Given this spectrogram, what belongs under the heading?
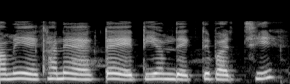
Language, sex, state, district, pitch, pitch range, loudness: Bengali, female, West Bengal, Alipurduar, 245 Hz, 230-260 Hz, -12 LUFS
